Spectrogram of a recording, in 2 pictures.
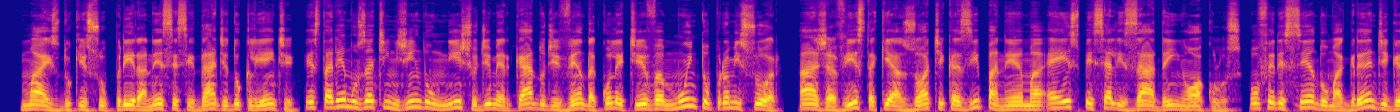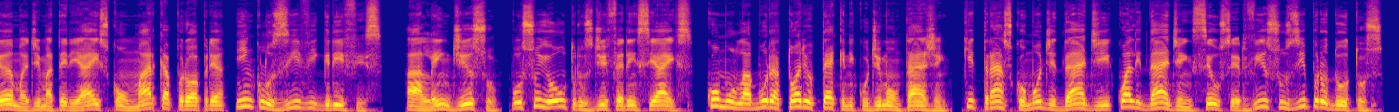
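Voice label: Brazilian elearning; portugisisk-brasil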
